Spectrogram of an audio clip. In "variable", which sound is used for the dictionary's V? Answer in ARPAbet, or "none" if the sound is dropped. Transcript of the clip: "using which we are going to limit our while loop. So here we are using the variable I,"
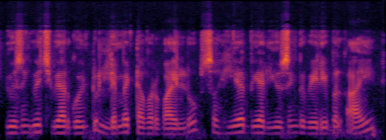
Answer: V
